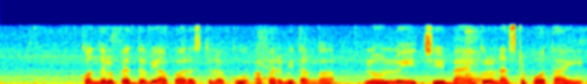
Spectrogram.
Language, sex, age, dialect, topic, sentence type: Telugu, female, 18-24, Utterandhra, banking, statement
